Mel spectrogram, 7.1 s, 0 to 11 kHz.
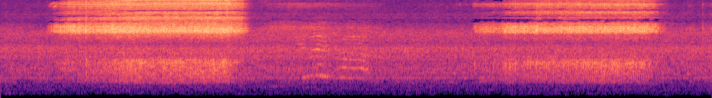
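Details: Man snoring in a TV drama (Law and Order season 11): two long, hissing, airy breaths with a short pause between, in a sleeper's rhythm.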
